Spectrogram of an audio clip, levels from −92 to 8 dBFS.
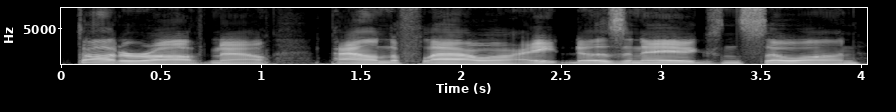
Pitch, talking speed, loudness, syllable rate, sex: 125 Hz, 180 wpm, -19 LUFS, 3.8 syllables/s, male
